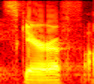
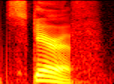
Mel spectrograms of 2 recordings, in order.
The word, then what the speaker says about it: Scarif: And I, by the way, they've been pronouncing it Scarif on the DLC for Battlefront. – Okay, then. Scarif.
